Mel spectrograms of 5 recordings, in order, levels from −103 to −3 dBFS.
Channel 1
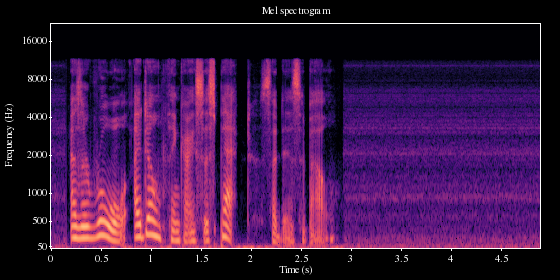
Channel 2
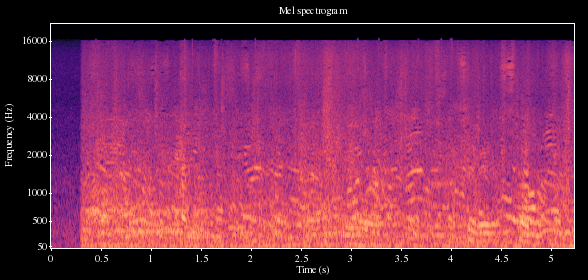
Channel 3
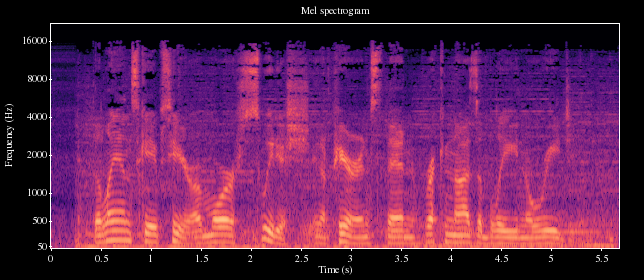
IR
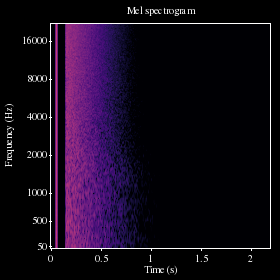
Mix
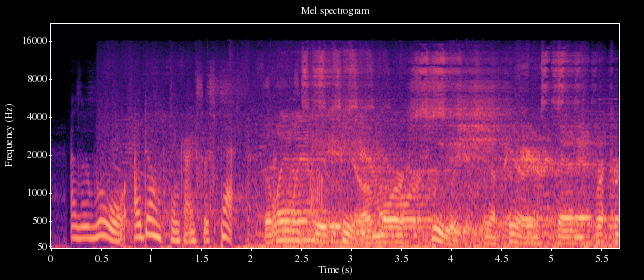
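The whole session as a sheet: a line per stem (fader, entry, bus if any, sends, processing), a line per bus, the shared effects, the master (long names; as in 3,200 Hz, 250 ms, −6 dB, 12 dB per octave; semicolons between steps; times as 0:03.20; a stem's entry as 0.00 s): +1.0 dB, 0.00 s, bus A, send −24 dB, no echo send, no processing
−19.5 dB, 0.15 s, no bus, no send, echo send −7 dB, high-pass filter 610 Hz; downward compressor, threshold −25 dBFS, peak gain reduction 6.5 dB
−11.5 dB, 1.70 s, bus A, send −6.5 dB, echo send −6.5 dB, automatic gain control
bus A: 0.0 dB, low-pass filter 2,000 Hz 24 dB per octave; brickwall limiter −21 dBFS, peak gain reduction 11 dB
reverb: on, RT60 1.1 s, pre-delay 93 ms
echo: repeating echo 166 ms, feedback 38%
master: high-shelf EQ 5,800 Hz −7.5 dB; automatic gain control gain up to 7 dB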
